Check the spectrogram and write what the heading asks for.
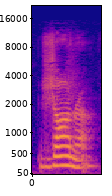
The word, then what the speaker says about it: genre: good and number nine genre we stress the first syllable genre JRE once again genre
